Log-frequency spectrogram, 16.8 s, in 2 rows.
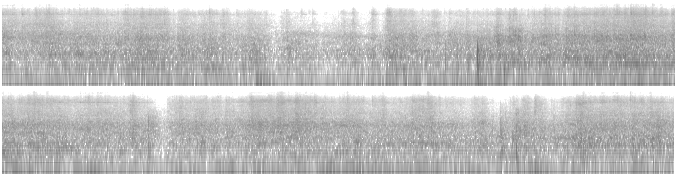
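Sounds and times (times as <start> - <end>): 
shower curtain being pulled: 0.0 - 16.7.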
